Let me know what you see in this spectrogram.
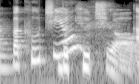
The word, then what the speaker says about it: Bakuchiol: And I don't know if I'm going to say it right, but it's the Bakuchiol. Did I say it right? Yeah, I'll put it up on the screen. Yeah, Bakuchiol.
